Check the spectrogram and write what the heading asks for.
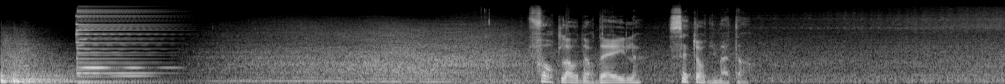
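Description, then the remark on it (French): A limousine's engine hums with steady road noise as it drives up, then the rumble eases off as it stops in front of a barrier at the entrance to a glass and smoked-steel building, while a voice speaks briefly over it. “La somptueuse limousine s'arrête devant la barrière qui interdit l'entrée à un majestueux immeuble de verre inoxydable et d'acier fumé.”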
